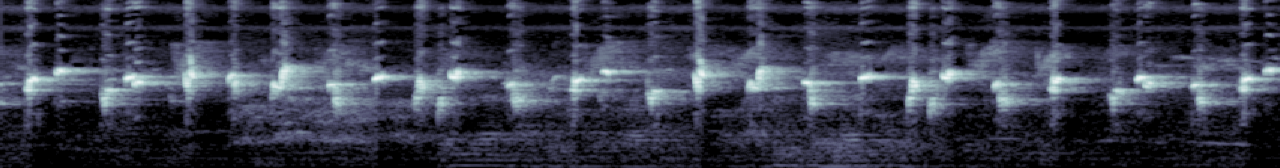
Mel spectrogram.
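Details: ['Chatty Sooty-headed bulbul delivering long ropel panjang song for training male and female birds; short, rich whistled notes tumble one after another, swinging between higher and lower pitches without a pause, with a faint low hum.']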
